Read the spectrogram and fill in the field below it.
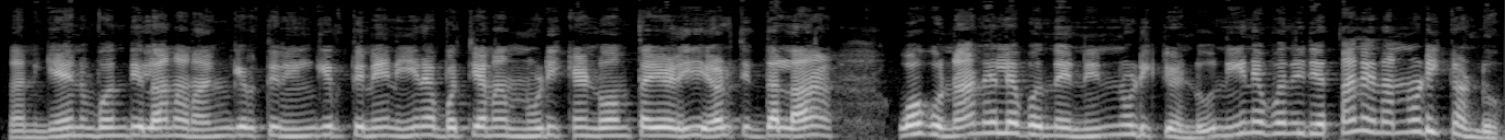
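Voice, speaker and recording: A man's voice: high-pitched, highs cut off, lightly acted. A man playing a stern village father who harshly scolds his wife and daughter. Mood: scolding. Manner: harsh, scolding, fast-talking.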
